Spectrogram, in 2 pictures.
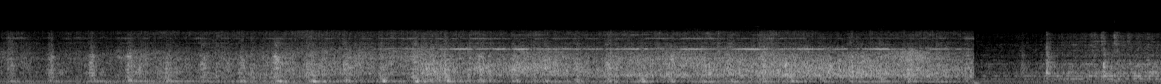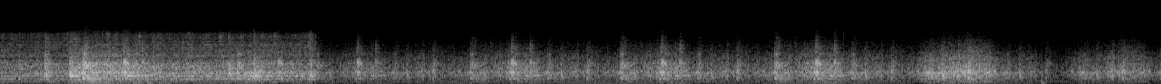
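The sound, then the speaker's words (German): Recorded railway train sounds are edited into an early musique concrète study: rhythmic mechanical chugging and clatter in abruptly spliced sections, one carrying a steady high whistle-like tone, the last section thinner and quieter. “Mit dem Stück Etude pour Chemin de Fer, Studie über die Eisenbahn.”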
